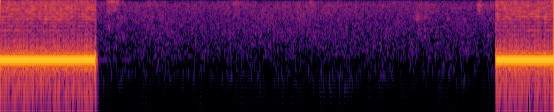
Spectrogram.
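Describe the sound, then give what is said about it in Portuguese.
Ringback tone on an unanswered telephone call: a steady single-pitched tone lasting about one second, about four seconds of silence, then the tone again. “Não, só chama, vai cair. Até agora chamando.”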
